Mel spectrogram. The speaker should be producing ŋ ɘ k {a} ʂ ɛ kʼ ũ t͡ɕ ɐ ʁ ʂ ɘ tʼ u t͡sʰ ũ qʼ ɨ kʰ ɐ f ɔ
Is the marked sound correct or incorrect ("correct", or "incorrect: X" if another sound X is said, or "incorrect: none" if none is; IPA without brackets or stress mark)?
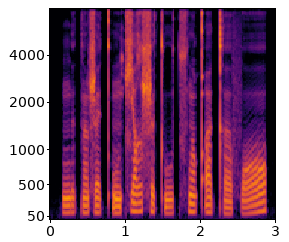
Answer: incorrect: ã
